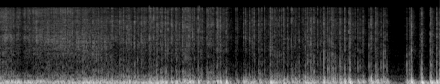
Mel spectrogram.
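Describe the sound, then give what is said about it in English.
Close ASMR ripping and tearing right at the microphone, a dense, crinkly, continuous rasp broken by a couple of brief pauses. “I'm gonna do ASMR of ripping things into the mic.”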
